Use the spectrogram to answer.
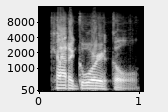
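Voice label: "categorical", American English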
